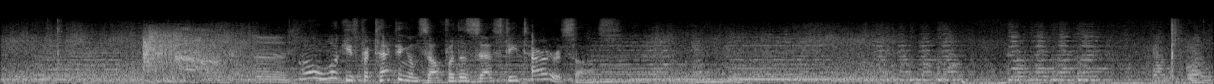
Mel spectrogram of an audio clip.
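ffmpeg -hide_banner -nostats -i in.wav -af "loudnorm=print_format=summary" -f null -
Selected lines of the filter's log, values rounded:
Input Integrated:    -23.9 LUFS
Input True Peak:      -6.3 dBTP
Input LRA:             4.7 LU
Input Threshold:     -33.9 LUFS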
